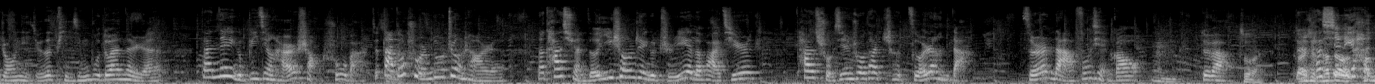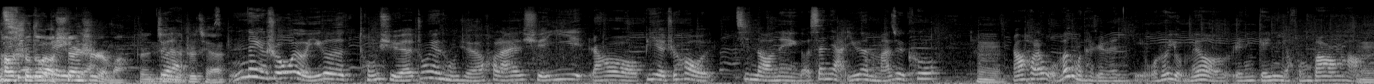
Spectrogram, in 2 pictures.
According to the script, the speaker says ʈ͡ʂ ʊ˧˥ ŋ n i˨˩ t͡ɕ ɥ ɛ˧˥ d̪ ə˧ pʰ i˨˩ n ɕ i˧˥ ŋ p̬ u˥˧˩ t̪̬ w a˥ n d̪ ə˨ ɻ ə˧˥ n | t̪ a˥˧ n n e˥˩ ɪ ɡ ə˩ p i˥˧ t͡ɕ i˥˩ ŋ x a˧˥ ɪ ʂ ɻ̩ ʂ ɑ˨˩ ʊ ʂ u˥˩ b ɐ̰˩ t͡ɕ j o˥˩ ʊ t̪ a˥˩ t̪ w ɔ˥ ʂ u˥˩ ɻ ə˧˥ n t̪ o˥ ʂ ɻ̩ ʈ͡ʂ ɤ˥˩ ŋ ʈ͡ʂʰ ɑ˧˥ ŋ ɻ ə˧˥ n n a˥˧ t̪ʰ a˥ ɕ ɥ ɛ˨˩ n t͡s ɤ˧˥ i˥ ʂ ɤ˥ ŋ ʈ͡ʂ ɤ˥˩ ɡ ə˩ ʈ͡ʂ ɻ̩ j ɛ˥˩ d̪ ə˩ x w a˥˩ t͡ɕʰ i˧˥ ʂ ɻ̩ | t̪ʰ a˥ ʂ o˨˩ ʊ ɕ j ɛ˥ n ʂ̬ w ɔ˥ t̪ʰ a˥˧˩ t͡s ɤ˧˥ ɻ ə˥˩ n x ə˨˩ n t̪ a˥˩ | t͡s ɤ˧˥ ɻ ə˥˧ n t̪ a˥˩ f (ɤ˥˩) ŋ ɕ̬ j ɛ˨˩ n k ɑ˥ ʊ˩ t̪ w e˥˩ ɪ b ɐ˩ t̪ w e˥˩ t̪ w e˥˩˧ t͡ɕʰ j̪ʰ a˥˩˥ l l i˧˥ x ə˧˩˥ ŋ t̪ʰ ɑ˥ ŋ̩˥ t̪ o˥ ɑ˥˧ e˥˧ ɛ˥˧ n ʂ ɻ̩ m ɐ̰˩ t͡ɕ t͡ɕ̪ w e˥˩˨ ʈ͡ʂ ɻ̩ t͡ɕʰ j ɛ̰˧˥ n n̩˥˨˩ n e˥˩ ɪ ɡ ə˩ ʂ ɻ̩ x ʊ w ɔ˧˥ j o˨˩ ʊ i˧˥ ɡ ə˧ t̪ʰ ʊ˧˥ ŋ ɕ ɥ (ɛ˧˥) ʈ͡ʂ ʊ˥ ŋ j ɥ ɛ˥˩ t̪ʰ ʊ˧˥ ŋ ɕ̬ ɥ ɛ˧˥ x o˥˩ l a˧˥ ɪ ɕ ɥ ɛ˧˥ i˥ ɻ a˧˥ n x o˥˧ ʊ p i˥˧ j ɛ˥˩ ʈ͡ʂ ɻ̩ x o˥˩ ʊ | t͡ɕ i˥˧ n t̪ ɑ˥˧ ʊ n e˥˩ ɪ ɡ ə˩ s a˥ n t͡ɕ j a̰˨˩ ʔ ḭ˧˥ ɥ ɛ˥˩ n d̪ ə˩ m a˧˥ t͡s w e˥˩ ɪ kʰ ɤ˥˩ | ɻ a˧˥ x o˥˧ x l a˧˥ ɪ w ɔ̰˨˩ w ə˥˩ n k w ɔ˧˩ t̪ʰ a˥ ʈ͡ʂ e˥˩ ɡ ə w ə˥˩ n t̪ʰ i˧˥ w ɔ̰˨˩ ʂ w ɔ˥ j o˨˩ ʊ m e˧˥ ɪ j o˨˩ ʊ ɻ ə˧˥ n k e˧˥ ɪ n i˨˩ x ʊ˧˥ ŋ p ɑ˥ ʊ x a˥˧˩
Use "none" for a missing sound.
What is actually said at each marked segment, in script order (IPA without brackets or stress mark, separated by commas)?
ɤ˥, ɛ˧˥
